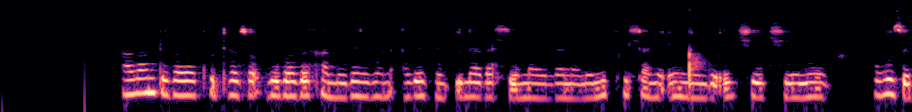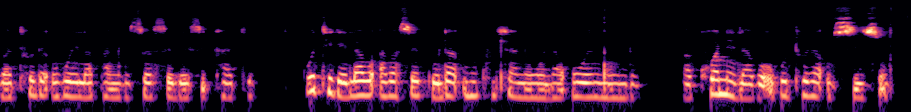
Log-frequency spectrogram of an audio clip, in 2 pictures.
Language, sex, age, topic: North Ndebele, female, 25-35, health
